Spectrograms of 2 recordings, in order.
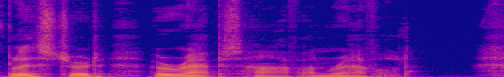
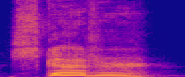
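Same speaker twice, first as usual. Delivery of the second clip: much higher, much louder yell; howl; 11 semitones higher, 8 dB louder than usual. A narrator's reading. Snotlout warning the riders, howled yell. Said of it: "Snotlout howled".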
